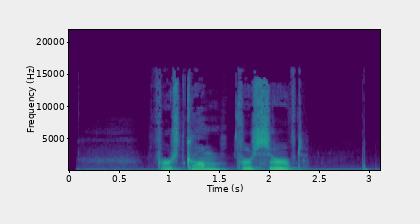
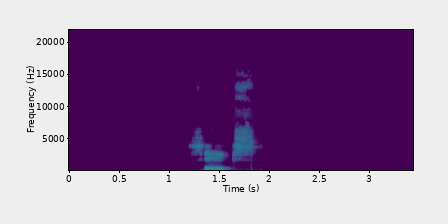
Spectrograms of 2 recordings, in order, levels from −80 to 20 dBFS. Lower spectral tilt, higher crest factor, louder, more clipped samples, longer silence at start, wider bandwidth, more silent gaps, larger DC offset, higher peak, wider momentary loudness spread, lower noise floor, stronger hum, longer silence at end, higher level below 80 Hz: first, -5 dB/octave vs -3.5 dB/octave; about the same, 20 dB vs 22 dB; first, -21 LUFS vs -38 LUFS; neither; second, 0.85 s vs 1.2 s; about the same, 16 kHz vs 15 kHz; neither; neither; first, -4 dBFS vs -24 dBFS; first, 23 LU vs 13 LU; second, -48 dBFS vs under -90 dBFS; neither; second, 0.1 s vs 1.55 s; first, -48 dBFS vs -86 dBFS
